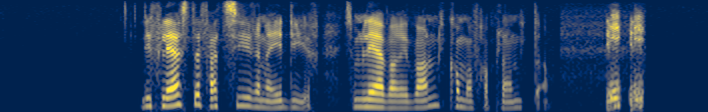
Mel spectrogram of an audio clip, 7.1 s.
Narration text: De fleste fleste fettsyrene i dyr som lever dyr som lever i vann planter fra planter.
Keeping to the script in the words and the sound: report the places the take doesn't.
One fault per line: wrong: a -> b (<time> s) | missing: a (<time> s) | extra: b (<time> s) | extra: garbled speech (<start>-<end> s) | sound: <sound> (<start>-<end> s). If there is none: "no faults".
missing: fleste (2.0 s)
missing: dyr som lever (4.0 s)
wrong: planter -> kommer (4.6 s)
sound: laugh (6.1-6.4 s)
